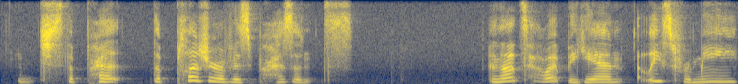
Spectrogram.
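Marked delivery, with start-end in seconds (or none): 0.3-2.6 words thick with held-back tears, choked voice. Recalling a past experience and becoming emotional: tearing up while speaking. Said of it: "I'm tearing up. You could probably hear it in my voice".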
